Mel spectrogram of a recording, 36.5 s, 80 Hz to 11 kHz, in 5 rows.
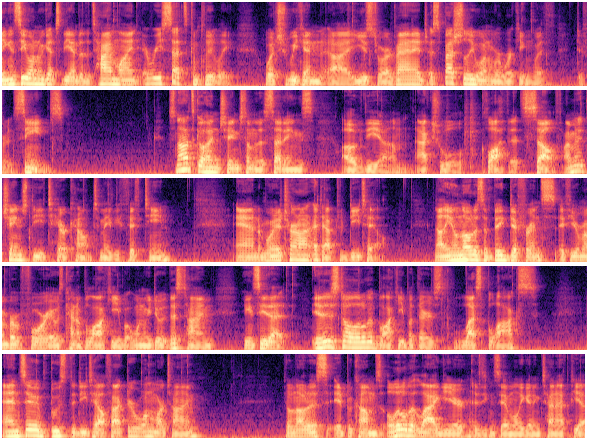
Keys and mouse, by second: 1.3-4.0 middle drag, 2.1 g, 4.2 middle click, 4.7 g, 6.8-7.8 drag, 9.2-11.2 middle drag, 14.5-16.6 drag, 19.7-21.2 drag, 22.5 middle click, 23.0 g, 25.8 click, 26.5 middle click, 28.2-29.4 right drag, 29.4 middle click, 30.0-32.9 drag, 30.8 right click, 31.8 g, 36.1 middle click.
